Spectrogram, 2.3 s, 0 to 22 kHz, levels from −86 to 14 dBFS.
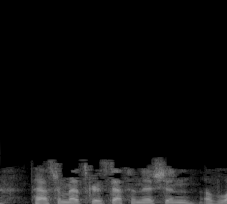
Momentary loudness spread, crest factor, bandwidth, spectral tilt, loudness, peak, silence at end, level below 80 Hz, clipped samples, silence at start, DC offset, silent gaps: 5 LU; 20 dB; 5.2 kHz; -7.5 dB/octave; -31 LUFS; -12 dBFS; 0 s; -74 dBFS; under 0.1%; 0 s; under 0.1%; none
